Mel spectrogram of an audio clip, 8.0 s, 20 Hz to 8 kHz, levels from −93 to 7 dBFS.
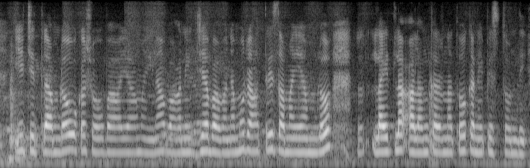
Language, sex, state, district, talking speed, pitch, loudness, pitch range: Telugu, female, Telangana, Hyderabad, 85 wpm, 215 Hz, -19 LUFS, 210-230 Hz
